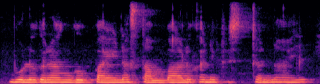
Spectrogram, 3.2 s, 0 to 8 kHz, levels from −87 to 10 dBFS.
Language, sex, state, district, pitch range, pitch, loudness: Telugu, female, Telangana, Hyderabad, 205-215 Hz, 210 Hz, -14 LUFS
